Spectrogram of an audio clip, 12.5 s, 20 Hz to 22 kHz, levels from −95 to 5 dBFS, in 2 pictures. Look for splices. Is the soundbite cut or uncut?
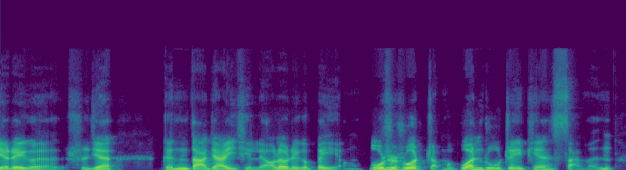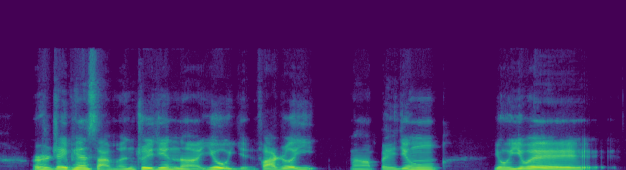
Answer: uncut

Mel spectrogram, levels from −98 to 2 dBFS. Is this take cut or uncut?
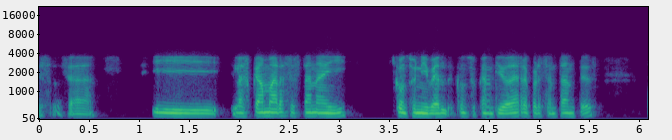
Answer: uncut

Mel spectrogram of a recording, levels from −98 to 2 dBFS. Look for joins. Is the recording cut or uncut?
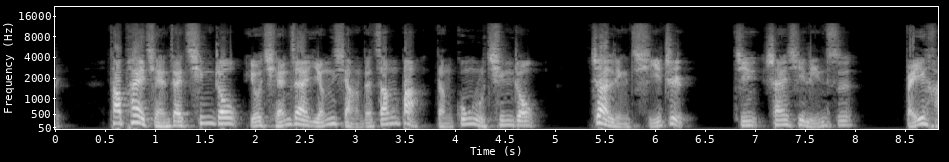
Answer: uncut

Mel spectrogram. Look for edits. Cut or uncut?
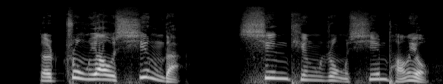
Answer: uncut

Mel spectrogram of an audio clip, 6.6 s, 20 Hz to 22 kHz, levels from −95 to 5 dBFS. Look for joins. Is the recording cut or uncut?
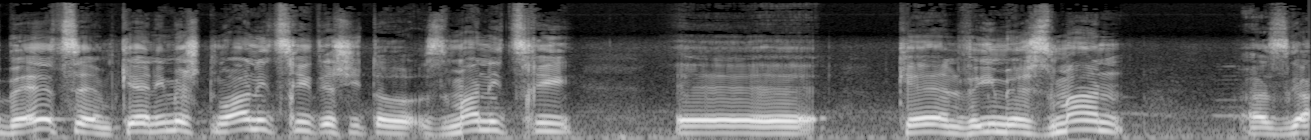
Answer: uncut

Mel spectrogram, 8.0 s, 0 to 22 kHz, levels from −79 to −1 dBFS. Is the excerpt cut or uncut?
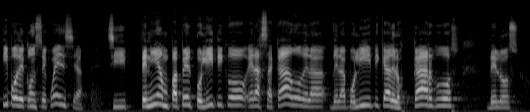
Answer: uncut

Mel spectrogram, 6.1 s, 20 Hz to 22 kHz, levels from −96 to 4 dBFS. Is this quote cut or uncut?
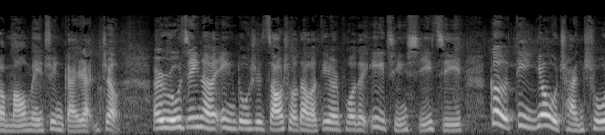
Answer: uncut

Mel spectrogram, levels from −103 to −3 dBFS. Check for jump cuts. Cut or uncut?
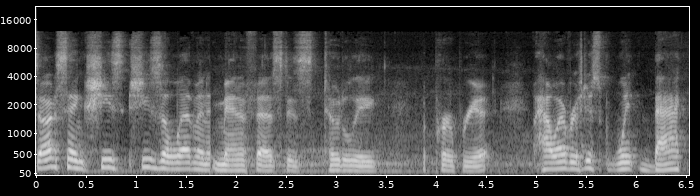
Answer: cut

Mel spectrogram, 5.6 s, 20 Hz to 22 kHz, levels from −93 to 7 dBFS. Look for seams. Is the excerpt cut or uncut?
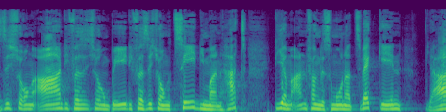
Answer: uncut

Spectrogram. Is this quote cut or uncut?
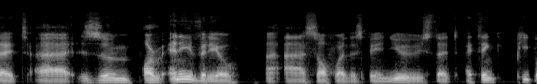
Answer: cut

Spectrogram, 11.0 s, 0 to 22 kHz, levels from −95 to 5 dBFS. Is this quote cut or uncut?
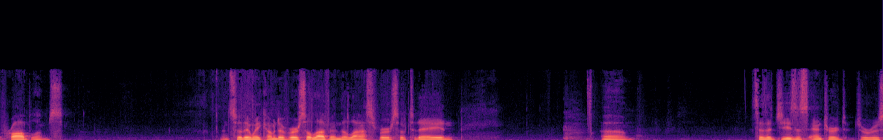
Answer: uncut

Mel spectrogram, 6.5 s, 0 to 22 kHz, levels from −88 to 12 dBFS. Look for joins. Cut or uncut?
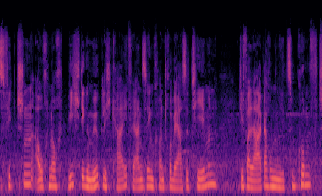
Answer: cut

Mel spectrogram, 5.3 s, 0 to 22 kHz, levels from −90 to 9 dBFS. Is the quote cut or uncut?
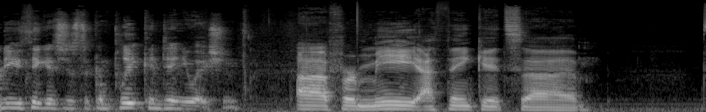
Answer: uncut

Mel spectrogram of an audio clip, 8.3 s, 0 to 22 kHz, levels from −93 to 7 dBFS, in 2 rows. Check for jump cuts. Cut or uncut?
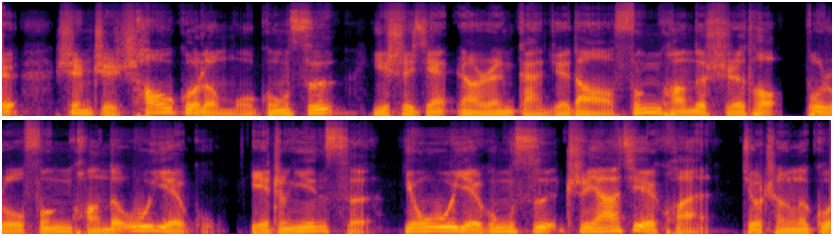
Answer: cut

